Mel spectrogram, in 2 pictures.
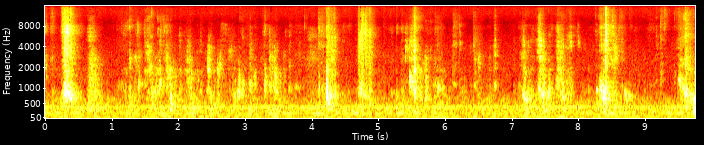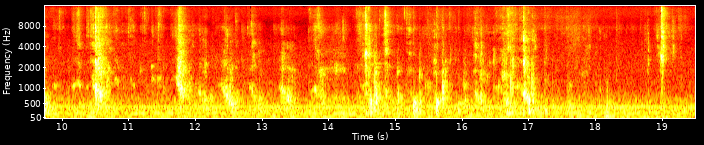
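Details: A female Golden Retriever, five months old and named Connie, munches assorted vegetables indoors. Rapid, crisp crunches and snappy bites repeat almost continuously for twenty seconds over a faint, even background hum.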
